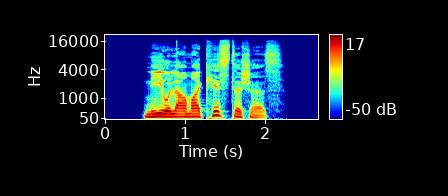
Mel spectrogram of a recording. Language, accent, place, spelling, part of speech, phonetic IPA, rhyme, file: German, Germany, Berlin, neolamarckistisches, adjective, [neolamaʁˈkɪstɪʃəs], -ɪstɪʃəs, De-neolamarckistisches.ogg
- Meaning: strong/mixed nominative/accusative neuter singular of neolamarckistisch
